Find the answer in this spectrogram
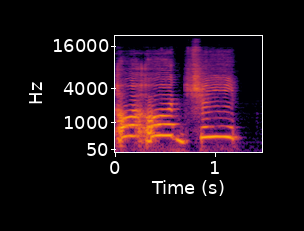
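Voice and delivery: very high puppet voice, jumping into tiny high voice. Trying the high voice again and sliding into it: accidental Elmo voice. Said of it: "I go right to Elmo".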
